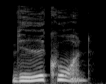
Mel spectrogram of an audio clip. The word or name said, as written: hvedekorn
